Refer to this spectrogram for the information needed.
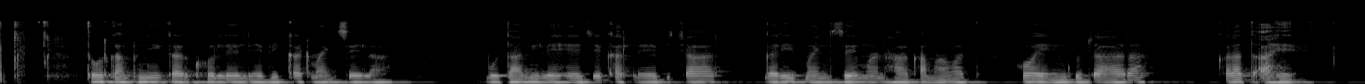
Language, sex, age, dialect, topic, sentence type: Chhattisgarhi, male, 18-24, Northern/Bhandar, banking, statement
